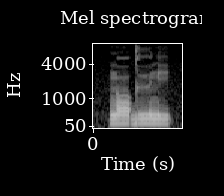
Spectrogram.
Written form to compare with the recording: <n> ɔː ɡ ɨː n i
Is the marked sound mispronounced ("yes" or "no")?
no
